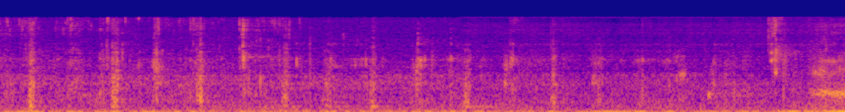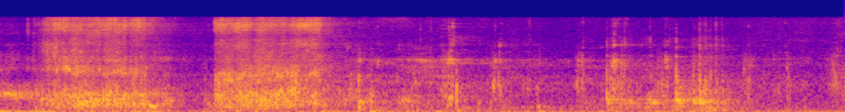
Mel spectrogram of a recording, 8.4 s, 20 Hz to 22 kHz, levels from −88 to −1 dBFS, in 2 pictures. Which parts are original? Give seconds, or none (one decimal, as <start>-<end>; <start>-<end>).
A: 0.0-2.3; 5.9-8.5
